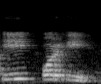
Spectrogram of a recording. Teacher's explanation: इनका उच्चारण स्थान है वो अपने तालू से होता है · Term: तालव्य स्वर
